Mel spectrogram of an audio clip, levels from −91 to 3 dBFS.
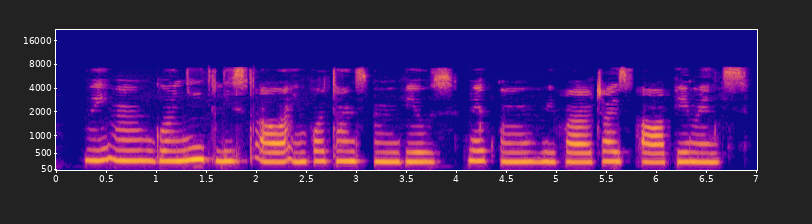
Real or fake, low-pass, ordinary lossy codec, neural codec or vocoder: real; 7.2 kHz; AAC, 32 kbps; none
